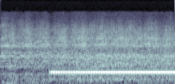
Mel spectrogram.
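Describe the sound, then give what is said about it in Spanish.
A telephone dial tone while a call is placed: a steady, clean, mid-pitched electronic tone that begins after a short stretch of low background hiss and then holds unbroken to the end. “Márcale otra vez tú, a una y yo marco a la otra.”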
